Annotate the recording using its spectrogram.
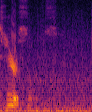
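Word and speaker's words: pterosaurs: Let's start off with famous probably most commonly heard of the terasaurs is built with a silent in terasaurs are flying reptiles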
